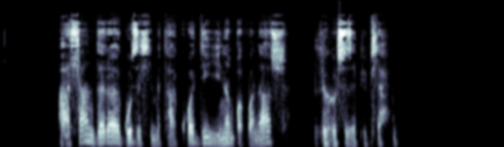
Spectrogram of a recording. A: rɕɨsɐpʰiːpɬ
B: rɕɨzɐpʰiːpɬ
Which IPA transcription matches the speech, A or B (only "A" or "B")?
B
